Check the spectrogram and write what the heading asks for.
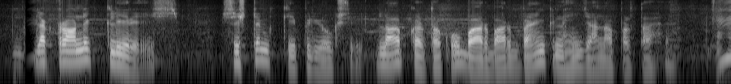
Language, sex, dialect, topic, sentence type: Hindi, male, Kanauji Braj Bhasha, banking, statement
